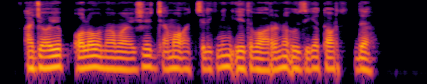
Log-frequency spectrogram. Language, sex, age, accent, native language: Uzbek, male, 18-24, Surxondaryo, Uzbek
